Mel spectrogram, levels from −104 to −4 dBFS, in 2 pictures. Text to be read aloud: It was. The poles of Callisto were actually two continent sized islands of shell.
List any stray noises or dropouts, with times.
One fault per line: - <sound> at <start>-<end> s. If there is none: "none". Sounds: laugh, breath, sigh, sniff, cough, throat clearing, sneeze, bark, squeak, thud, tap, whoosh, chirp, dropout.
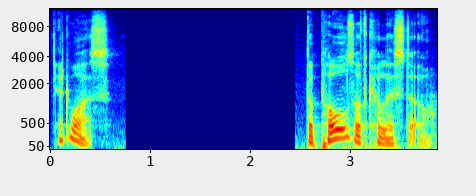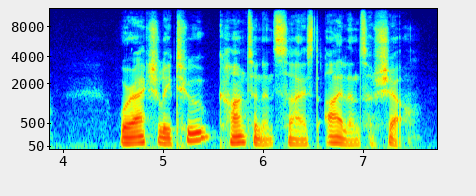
none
